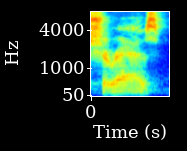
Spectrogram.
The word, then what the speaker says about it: Shiraz: come from australia where they label it shiraz and remember it rhymes with pizzazz the the um the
